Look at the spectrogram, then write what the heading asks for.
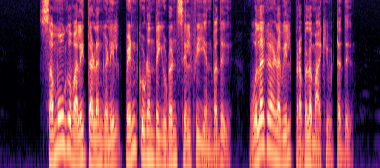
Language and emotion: Tamil, neutral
